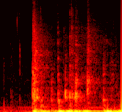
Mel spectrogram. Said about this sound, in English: How did you manage to knock everything over?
